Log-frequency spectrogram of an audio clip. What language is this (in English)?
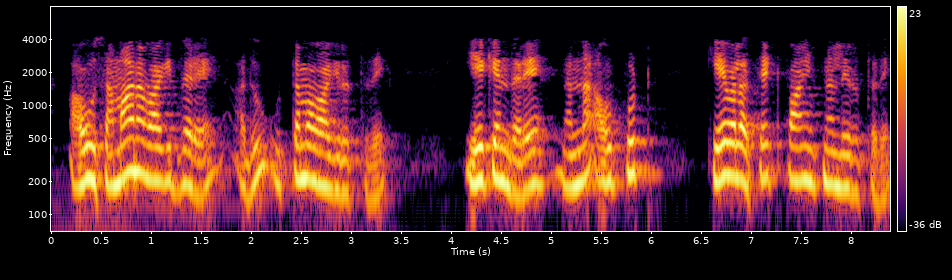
Kannada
